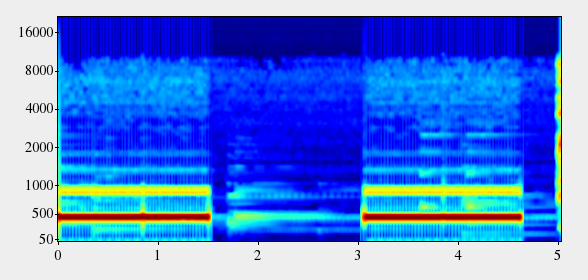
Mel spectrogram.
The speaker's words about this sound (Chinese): 期间， 路遥给他打电话，响了几声，他才接起来。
